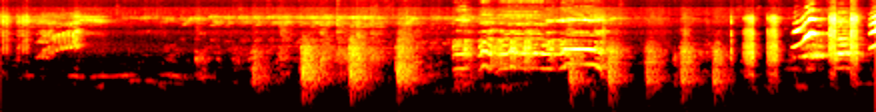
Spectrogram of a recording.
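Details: Javan myna singing actively: a varied, chattering run of harsh rasping notes, clicks and short whistles. It builds from soft opening sounds to loud, rapid bursts near the end.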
